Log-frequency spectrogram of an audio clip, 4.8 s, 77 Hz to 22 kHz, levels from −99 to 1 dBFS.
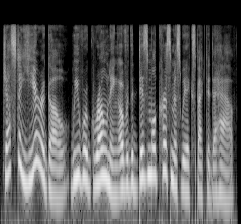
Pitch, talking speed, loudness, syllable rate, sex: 215 Hz, 185 wpm, -18 LUFS, 5.0 syllables/s, female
